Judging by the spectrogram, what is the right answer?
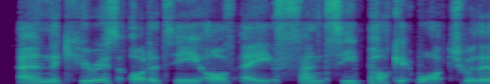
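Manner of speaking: normal talking voice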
